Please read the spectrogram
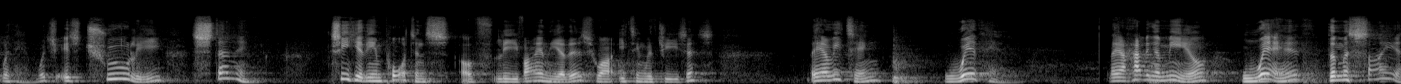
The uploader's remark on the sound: welcome to Bethel Evangelical Church in Gorseinon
